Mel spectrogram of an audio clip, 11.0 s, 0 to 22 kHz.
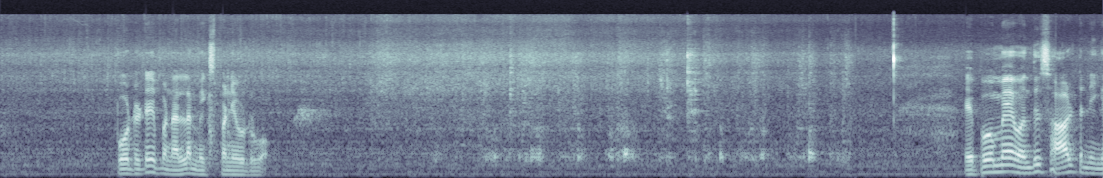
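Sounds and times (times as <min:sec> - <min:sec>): paste sizzling in oil: 0:00.1 - 0:08.7
metal ladle scraping a pot: 0:04.2 - 0:08.6.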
